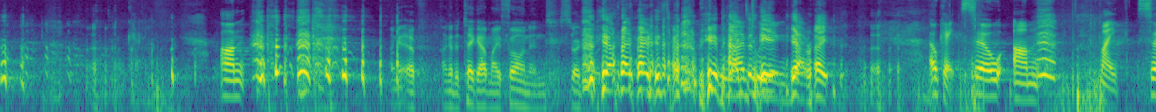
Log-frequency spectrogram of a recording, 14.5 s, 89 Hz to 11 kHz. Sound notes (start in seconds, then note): 0.0 attendees laughing; 11.2 laughs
